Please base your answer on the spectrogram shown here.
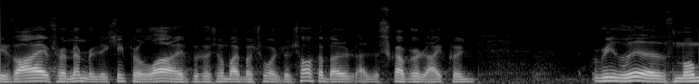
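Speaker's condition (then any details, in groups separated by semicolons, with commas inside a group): Tongue cancer surgery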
